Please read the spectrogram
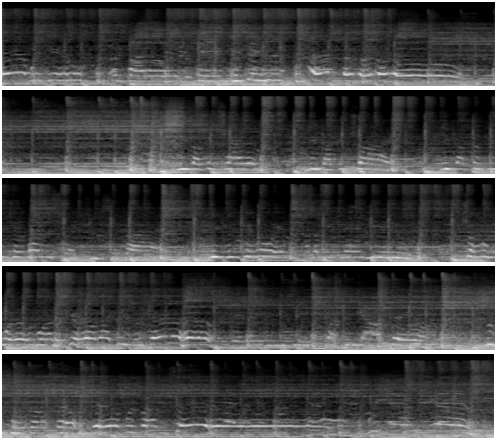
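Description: Live punk rock band playing: electric guitar, bass guitar and drum kit, with a man singing over them.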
